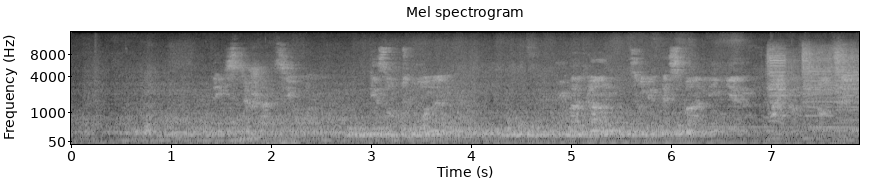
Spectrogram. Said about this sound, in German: Bahnhof Gesundbrunnen. Ja, das war einer der wichtigsten Umsteigebahnhöfe in Berlin. Da sind täglich Tausende von Menschen langgelaufen.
